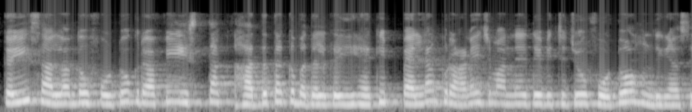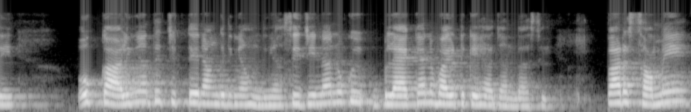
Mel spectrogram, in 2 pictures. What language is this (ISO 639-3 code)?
pan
